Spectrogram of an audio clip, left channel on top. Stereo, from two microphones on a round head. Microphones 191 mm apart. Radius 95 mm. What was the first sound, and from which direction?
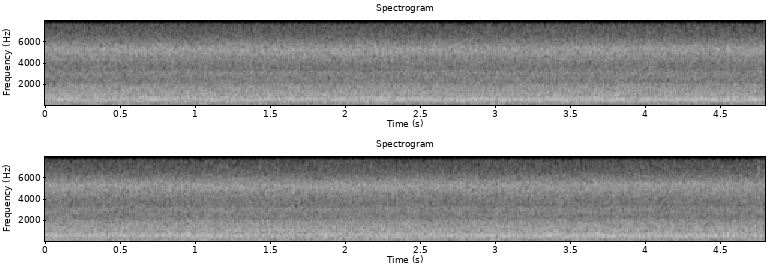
Only background noise.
